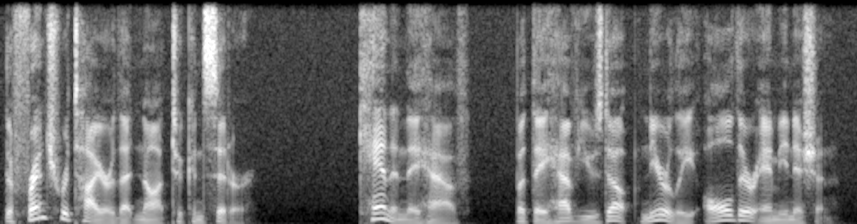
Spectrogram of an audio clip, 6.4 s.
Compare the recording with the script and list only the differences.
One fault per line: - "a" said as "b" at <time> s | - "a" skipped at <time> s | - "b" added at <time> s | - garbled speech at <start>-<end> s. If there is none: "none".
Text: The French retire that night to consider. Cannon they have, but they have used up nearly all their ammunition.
- "night" said as "knot" at 1.0 s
